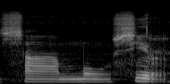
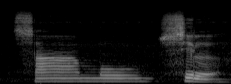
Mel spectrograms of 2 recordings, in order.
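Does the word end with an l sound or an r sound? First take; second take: r sound; l sound. First: The word ends with an r sound. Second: The word ends with an l sound. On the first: The speaker calls it wrong. "bukan samusir" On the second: The speaker calls it right. "Kalau mati jadi L, berarti ini dibaca samusil"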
